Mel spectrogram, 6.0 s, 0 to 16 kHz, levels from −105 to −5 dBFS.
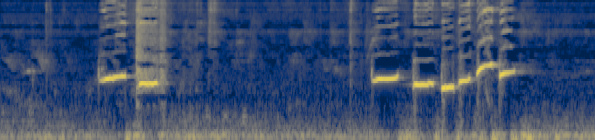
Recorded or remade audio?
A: remade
